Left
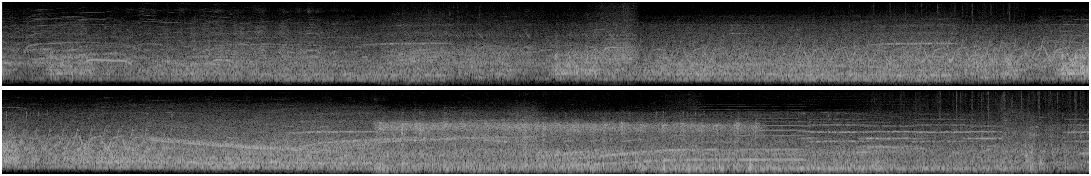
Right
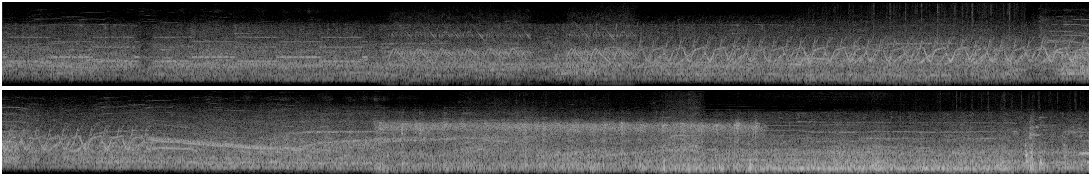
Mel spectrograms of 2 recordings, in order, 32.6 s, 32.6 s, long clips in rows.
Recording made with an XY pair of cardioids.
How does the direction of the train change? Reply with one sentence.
You can hear the train move from left to right.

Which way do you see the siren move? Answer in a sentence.
In this clip you hear the siren go from the right side to the left.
